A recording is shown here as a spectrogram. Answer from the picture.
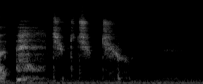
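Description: A woman muttering softly under her breath, a whispery voice for about a second, then quiet room tone.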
